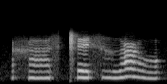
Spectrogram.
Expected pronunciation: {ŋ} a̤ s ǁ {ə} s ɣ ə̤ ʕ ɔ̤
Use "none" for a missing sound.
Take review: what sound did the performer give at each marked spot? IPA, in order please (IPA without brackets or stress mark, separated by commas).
x, ɛ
